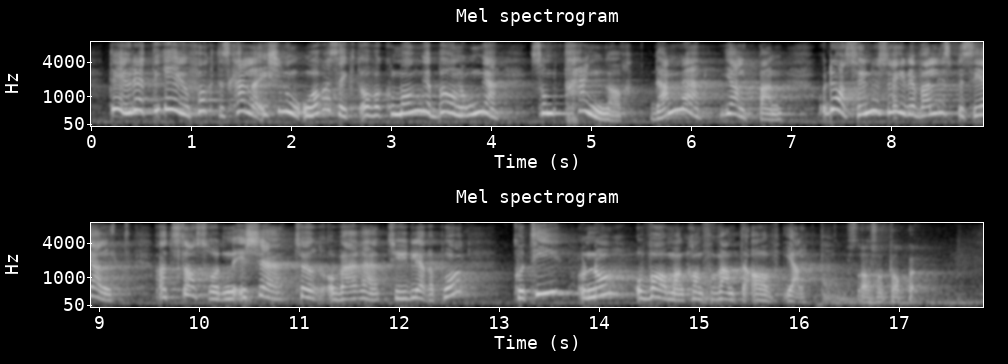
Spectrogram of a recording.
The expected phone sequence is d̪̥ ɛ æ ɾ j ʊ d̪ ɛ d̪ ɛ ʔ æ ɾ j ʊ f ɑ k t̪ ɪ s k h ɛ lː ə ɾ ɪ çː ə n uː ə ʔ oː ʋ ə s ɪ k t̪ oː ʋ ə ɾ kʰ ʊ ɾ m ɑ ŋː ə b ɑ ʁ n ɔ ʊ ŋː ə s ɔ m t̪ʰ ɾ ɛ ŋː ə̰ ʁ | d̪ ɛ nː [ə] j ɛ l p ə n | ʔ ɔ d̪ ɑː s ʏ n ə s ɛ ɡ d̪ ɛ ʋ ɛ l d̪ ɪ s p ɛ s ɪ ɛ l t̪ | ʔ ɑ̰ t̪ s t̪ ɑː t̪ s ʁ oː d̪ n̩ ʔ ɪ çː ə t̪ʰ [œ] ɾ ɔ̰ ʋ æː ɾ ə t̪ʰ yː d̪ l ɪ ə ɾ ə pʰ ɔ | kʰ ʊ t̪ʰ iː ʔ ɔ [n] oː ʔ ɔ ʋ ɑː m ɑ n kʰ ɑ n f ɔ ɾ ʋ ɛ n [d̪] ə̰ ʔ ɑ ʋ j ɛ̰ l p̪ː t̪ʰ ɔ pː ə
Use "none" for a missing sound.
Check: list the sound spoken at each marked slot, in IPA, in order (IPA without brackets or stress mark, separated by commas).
ə, œ, n, t̪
